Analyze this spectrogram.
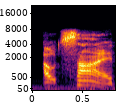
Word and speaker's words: outside: instead of outside it's outside the stress is on the end outside outside okay good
